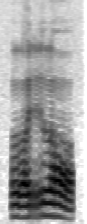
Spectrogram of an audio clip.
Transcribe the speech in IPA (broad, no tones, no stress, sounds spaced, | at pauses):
lˠ ø r l ɔ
